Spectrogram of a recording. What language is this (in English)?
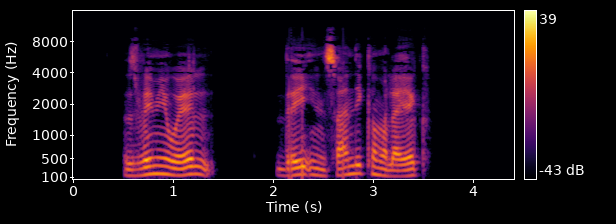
Pashto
